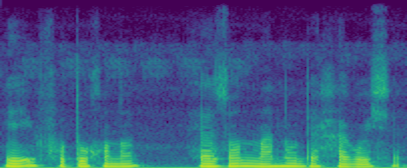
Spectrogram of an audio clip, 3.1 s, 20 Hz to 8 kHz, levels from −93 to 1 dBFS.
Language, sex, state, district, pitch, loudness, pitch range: Assamese, male, Assam, Sonitpur, 125 Hz, -14 LUFS, 115-130 Hz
